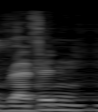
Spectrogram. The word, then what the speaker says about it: Ruthven: The Riven Raid, or Ruthven Raid, usually pronounced Riven so that James can later write a poem punning on Raven.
